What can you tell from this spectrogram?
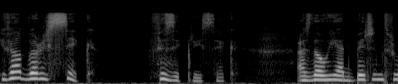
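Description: Speech recording with no audible technical faults anywhere in the clip.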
